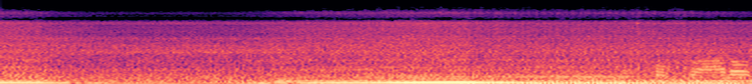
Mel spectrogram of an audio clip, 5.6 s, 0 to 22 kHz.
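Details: 2010 Toyota Corolla S at idle with pending P0304 cylinder 4 misfire code: thumping idle about four beats a second with occasional uneven dips; intermittent misfire, traced on scope, cause not confirmed.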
